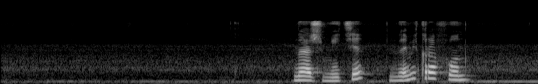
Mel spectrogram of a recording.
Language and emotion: Russian, neutral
